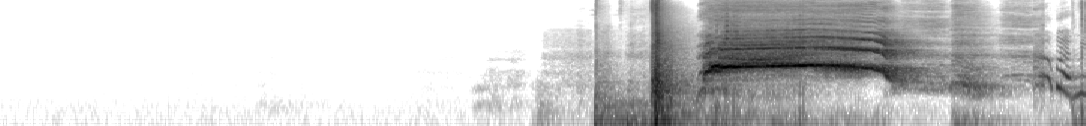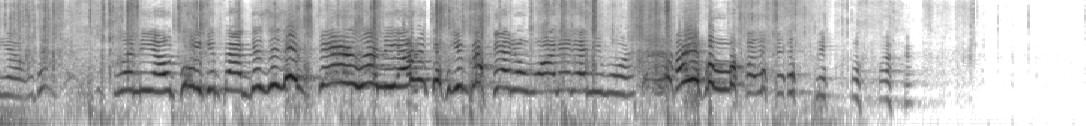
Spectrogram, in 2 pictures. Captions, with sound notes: [She hits the mirror, screams] [gasping, sobbing] Let me out. Let me out! Take it back, this isn't fair! Let me out take it back, I don't want it anymore, I don't want it anymore.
